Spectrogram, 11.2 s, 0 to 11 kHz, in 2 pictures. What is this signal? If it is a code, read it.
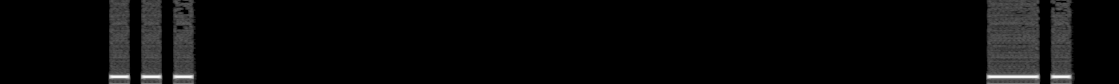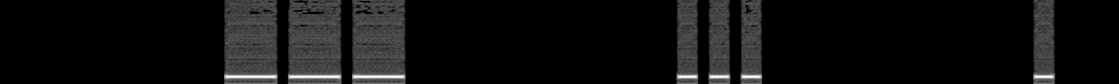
Morse code, heard as a keyed tone, about 15 wpm, spaced as for 5 wpm, 1000 Hz. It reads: S NOSE
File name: qotdfiles / 5wpm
